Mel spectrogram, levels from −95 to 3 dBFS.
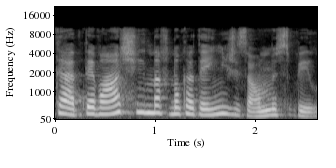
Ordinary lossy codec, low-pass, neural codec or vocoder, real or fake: none; 9.9 kHz; autoencoder, 22.05 kHz, a latent of 192 numbers a frame, VITS, trained on one speaker; fake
